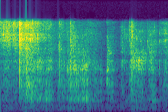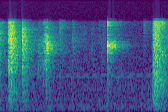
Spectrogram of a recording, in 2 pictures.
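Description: Boiled crawfish being eaten close to the microphone: shells cracking and mouth sounds, a dense run of crackly noises that thins out after about three seconds, with two short ones near the end.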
